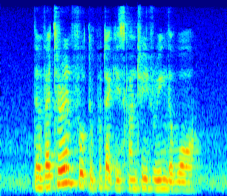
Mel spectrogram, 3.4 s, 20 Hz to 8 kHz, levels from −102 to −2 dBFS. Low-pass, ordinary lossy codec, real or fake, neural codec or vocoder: 7.2 kHz; AAC, 32 kbps; real; none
